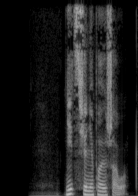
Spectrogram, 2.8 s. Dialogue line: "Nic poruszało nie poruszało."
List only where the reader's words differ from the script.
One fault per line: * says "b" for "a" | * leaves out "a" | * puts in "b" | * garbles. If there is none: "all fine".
* says "się" for "poruszało"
